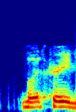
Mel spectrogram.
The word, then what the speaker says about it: Blitzkrieg: Evan Courageous beat Blitzkrieg. Is that how you say his name? – Blitzkrieg, yeah.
